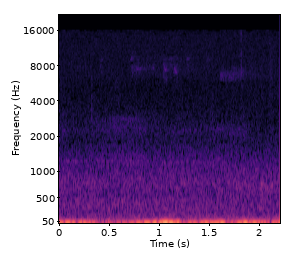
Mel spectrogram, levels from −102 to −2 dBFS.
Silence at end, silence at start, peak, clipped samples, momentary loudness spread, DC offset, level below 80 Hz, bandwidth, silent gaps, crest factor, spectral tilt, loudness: 0 s; 0 s; -22 dBFS; under 0.1%; 6 LU; under 0.1%; -46 dBFS; 7.6 kHz; none; 14 dB; -5.5 dB/octave; -57 LUFS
